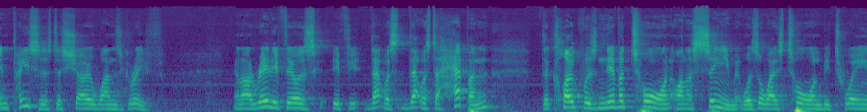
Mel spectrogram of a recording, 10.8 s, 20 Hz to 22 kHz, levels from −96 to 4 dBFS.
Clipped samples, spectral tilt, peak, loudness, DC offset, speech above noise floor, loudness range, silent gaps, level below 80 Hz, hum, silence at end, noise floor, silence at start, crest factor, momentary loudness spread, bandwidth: under 0.1%; -4.5 dB/octave; -2 dBFS; -29 LUFS; under 0.1%; 31 dB; 6 LU; none; -34 dBFS; none; 0 s; -59 dBFS; 0 s; 26 dB; 11 LU; 17.5 kHz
